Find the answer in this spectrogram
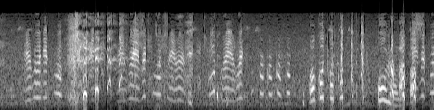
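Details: Parrots talking together while kissing, a nearly continuous stream of chattering, speech-like syllables with warbling, bending pitch and a few sharper squawk-like notes.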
